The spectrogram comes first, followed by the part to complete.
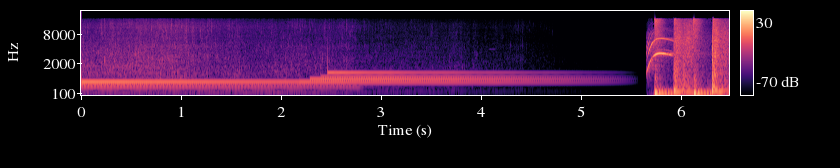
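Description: A chime jingle: a chord of bell-like notes ringing and slowly fading, joined about two seconds in by a few higher notes, dying away to silence. Near the end a quick rising whoosh leads into upbeat children's music with a steady drumbeat.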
